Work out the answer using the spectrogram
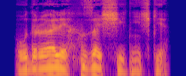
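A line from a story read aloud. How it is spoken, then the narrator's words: Angry spat remark. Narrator (Russian): сплюнул зло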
